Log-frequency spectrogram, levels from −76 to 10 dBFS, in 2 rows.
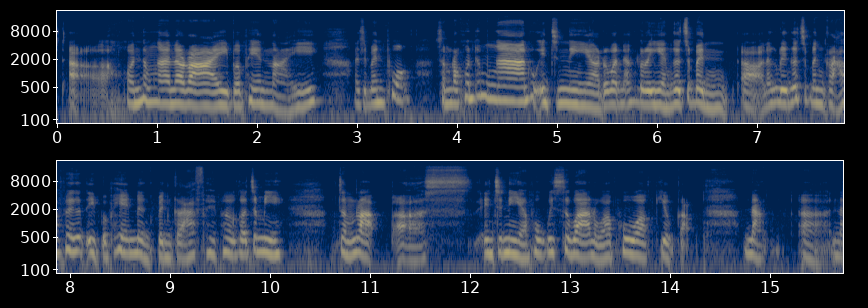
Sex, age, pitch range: female, 20-39, 190-225 Hz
